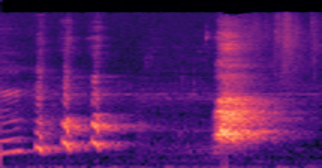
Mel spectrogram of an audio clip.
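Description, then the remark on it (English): Pet dogs at play bark in a quick run of three short, high yips, then a pause before one louder, harsher bark. “My dogs are having too much fun.”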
